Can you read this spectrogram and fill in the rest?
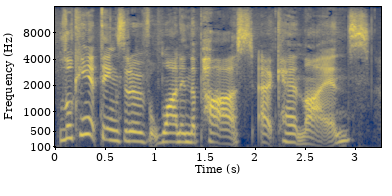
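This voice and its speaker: A woman hosting a podcast interview, friendly and quick to laugh between questions. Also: fairly high pitch, very animated, gravelly, fairly bright tone, dry recording. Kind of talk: casual interview chat.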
